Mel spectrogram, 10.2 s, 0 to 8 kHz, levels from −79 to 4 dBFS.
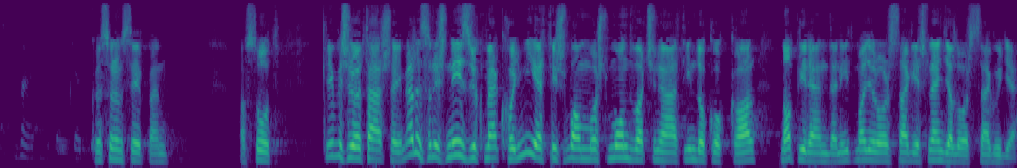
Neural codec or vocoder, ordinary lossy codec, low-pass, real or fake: none; none; 7.2 kHz; real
